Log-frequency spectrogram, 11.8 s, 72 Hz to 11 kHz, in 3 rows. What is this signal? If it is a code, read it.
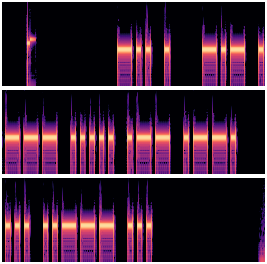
Morse code, heard as a keyed tone, about 17 wpm, 650 Hz. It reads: DE KJ5WP S2S
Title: SOTA QSO Practice 17wpm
